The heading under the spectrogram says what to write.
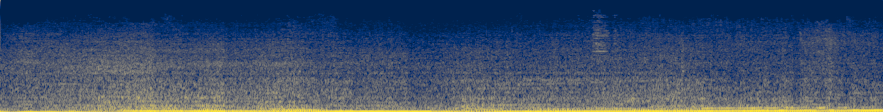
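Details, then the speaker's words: Junkyard Integra with swapped Honda K-series engine and base map, power steering removed, on a drive around the block: low, even rumble rising gently with speed in third gear, fairly quiet, no whine or knock; healthy cruise. "Not shabby. It's actually pretty quiet, and you're in third too."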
